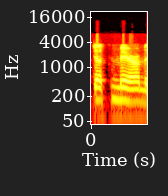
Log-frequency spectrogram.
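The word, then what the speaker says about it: Justin Meram: You were right the second time. Justin Marom is his name.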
